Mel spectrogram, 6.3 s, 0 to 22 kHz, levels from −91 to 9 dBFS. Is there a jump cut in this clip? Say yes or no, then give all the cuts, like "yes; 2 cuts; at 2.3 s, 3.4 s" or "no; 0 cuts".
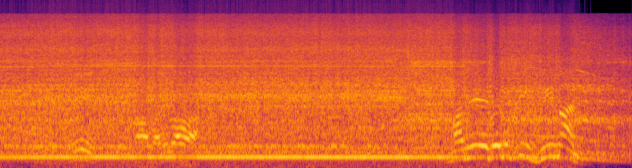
no; 0 cuts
